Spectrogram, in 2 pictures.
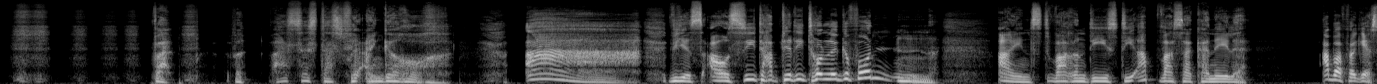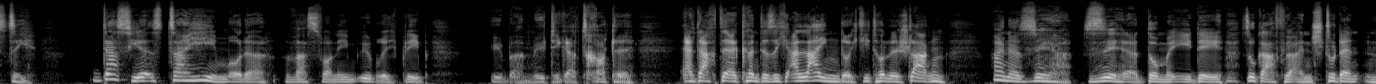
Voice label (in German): deutsch; Sprecher in Berlin; two worlds ii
